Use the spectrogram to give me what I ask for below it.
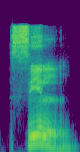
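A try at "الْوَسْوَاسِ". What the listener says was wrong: Nah, jangan diturunkan lagi lidahnya. Jadi ketika lidahnya silho, silho. Nah, jadi dia tidak memantul. Kalau dia lidahnya diturunin lagi, maka akan ada sile, sile. Nah, berarti itu memantul dia. Maka kesalahan jari.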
